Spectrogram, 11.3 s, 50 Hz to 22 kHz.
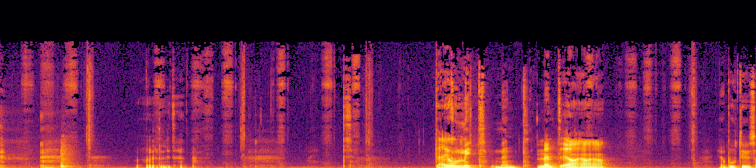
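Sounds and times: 
pen scratching out a single word on paper: 2.9s - 5.6s, 8.7s - 10.5s
speech: 6.6s - 9.2s, 10.9s - 11.3s.

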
